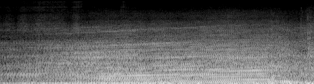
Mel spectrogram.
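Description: A Ducati Streetfighter V4S motorcycle engine revs loud and close, a steady dense roar that rises in pitch and then eases off toward the end.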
